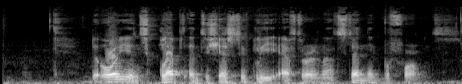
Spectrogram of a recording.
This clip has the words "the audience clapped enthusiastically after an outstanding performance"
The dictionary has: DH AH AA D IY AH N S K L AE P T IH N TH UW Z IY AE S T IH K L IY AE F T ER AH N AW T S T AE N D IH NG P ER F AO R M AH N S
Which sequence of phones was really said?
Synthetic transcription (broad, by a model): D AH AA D IY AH N S K L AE P T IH N T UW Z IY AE S T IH K L IY AE F T ER AH N AW T S T AE N D IH NG P ER F AO R M AH N S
